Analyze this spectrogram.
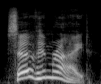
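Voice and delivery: high-pitched crowd jeer; high, excited cheer; crying out. A narrator's reading. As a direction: cry it high, egging him on. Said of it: "cried the Clevers".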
